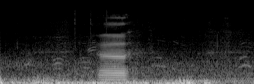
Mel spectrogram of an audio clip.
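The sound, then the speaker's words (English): Steady low rumbling wind buffets the microphone outdoors on a bitterly cold, windy day, loud and gusty, with a brief high tonal squeak about halfway through. “It's bitterly cold today and windy.”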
